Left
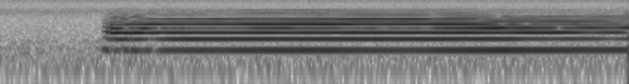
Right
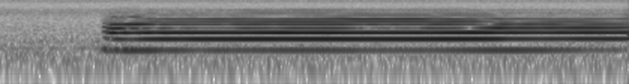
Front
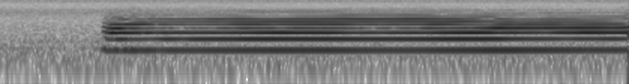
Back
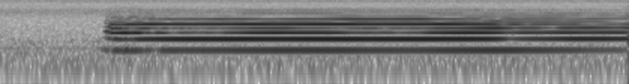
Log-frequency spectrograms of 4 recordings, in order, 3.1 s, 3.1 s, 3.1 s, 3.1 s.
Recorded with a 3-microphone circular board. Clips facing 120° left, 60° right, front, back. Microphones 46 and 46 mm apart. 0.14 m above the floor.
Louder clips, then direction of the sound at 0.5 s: Right 3 dB, back 1 dB; 15° left.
